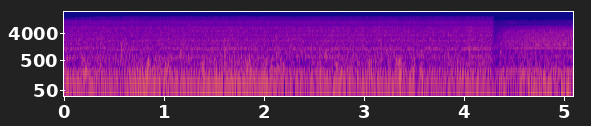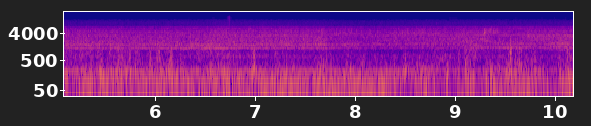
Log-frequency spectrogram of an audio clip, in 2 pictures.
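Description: Triumph Tiger motorcycle engine running at a steady speed, with wind noise on the microphone. The high hiss drops out abruptly about four seconds in.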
